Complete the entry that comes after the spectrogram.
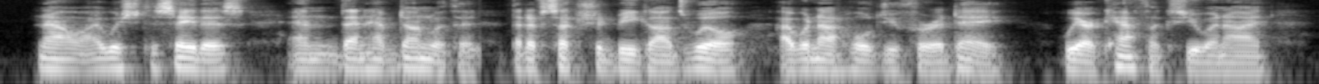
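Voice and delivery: ordinary delivery

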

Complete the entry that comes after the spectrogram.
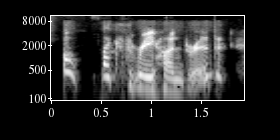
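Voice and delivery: very proud, boastful, sing-song voice. Retelling their answer to a man urging them to write a book, retelling a proud answer. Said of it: "very proudly".

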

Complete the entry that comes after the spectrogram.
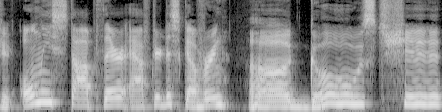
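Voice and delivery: eerie, high, spooky, put-on ghost voice. Speaker tells the other speaker their boat story, in a spooky ghost voice. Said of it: "I'm not impressed by your ghost voice".

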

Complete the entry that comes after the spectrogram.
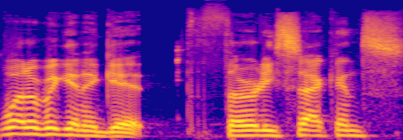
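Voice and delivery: ordinary talk, nothing marked

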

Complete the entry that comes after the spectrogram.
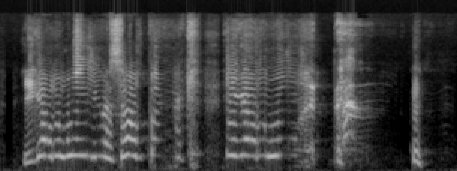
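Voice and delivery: loud fast yelling. Voicing Dane as the ground cracks and everyone runs, yelling as Dane. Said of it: "And Dane just yells out".

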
